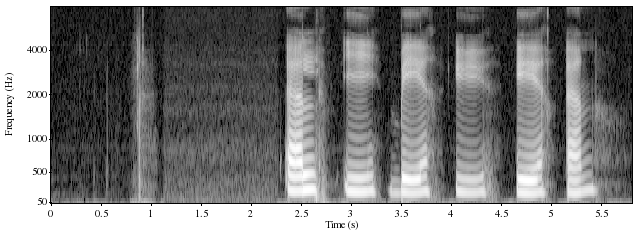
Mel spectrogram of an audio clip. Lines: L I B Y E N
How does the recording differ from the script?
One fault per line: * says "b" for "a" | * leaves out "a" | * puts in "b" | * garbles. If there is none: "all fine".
all fine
